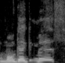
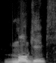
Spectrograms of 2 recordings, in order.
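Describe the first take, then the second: First: The name is said as three syllables. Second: The name is said as two syllables. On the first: The speaker calls it wrong. "pas manga games" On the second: The speaker calls it right. "c'est man games"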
